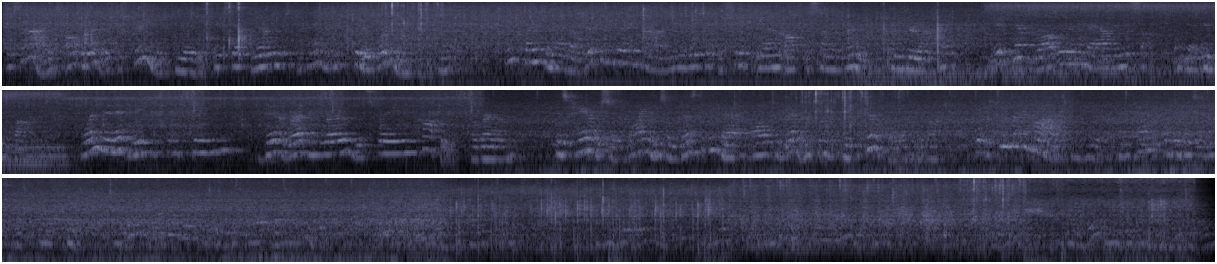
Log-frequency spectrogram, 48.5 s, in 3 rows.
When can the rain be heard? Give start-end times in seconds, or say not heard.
0.0-48.2.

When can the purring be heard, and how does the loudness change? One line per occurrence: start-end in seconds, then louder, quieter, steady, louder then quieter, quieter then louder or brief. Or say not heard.
not heard.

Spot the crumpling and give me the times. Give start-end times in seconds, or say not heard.
4.8-5.9, 26.6-28.2, 44.9-46.5.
